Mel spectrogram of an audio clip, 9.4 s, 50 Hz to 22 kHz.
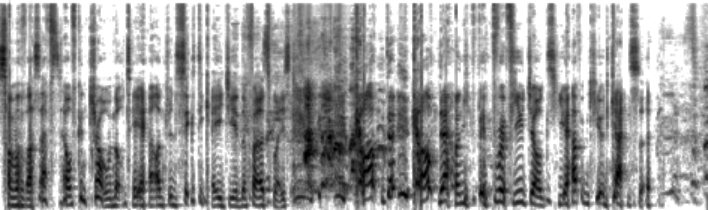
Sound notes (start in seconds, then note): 3.1 laughs; 3.1 audience laughs; 8.5 laughs; 8.6 audience laughs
